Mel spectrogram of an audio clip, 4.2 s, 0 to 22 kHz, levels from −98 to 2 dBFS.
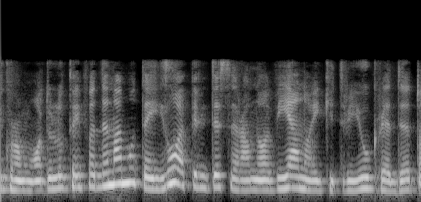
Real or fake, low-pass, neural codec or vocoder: fake; 7.2 kHz; codec, 16 kHz, 1 kbps, X-Codec, WavLM features, trained on Multilingual LibriSpeech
